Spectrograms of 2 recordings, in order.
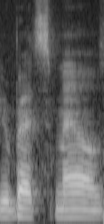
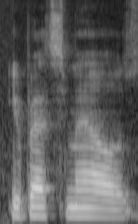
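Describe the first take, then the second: First: It is said in a harsh, disgusted tone. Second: It is said in a gentle, caring tone. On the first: The partner is being insulted. The speaker calls it wrong. "So don't be like" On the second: The partner is being told kindly. The speaker calls it right. "Just say"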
